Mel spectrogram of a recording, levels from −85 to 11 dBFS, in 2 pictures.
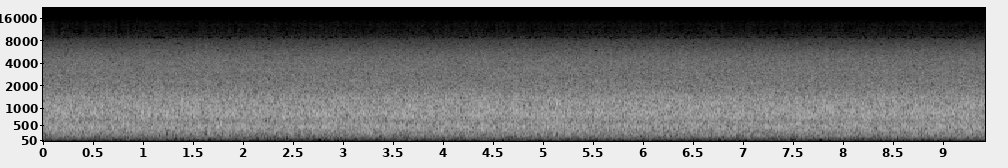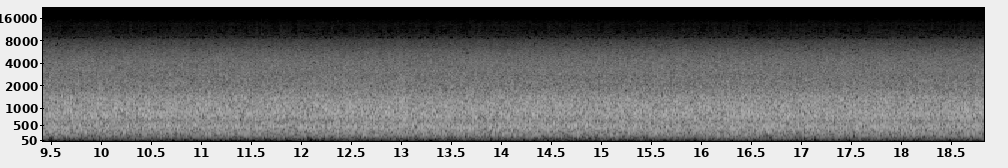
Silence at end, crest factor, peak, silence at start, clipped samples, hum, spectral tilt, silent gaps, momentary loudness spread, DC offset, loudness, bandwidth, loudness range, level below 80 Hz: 0 s; 14 dB; -4 dBFS; 0 s; under 0.1%; none; -2 dB/octave; none; 1 LU; under 0.1%; -17 LUFS; 15.5 kHz; 0 LU; -70 dBFS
